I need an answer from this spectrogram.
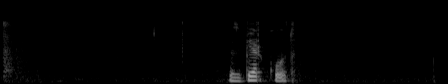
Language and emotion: Russian, neutral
